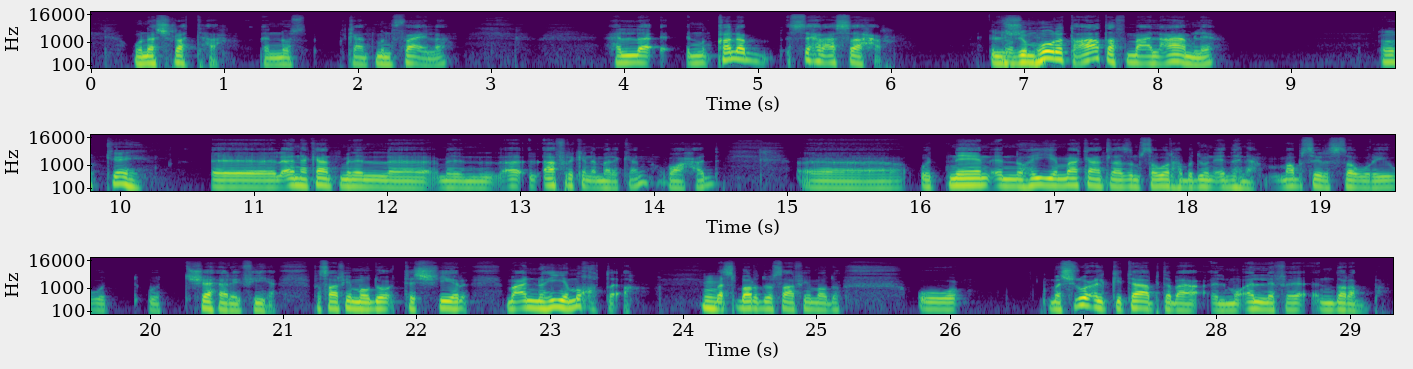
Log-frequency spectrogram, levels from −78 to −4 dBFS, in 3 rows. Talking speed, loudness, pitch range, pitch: 110 wpm, -21 LUFS, 105-130 Hz, 120 Hz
